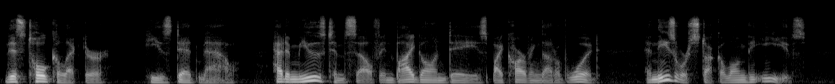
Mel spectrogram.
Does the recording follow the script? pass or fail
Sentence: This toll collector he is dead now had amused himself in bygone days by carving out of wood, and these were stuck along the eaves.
pass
